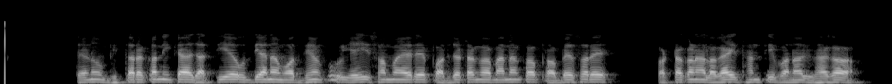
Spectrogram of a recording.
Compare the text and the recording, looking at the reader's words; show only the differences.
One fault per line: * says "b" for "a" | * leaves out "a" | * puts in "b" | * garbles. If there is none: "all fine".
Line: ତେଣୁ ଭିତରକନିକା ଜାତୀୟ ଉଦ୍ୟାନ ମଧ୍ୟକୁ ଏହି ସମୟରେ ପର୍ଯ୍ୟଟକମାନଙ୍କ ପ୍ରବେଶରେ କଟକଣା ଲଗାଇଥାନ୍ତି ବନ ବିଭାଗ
all fine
